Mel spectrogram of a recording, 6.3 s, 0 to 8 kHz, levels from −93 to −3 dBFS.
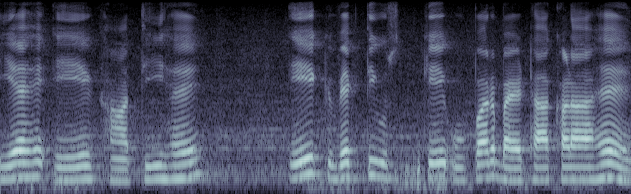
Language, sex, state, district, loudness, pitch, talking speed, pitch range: Hindi, male, Uttar Pradesh, Jalaun, -27 LUFS, 160 Hz, 105 wpm, 145-175 Hz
